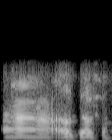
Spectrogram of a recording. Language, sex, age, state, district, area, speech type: Marathi, male, 18-30, Maharashtra, Thane, urban, conversation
